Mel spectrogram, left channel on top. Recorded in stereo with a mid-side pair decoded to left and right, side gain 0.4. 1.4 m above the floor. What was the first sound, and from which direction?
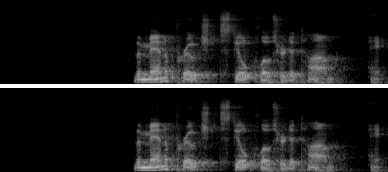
A man speaking, 5° right.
